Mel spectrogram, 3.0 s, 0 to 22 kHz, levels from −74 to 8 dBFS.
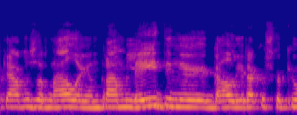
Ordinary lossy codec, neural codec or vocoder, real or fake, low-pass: MP3, 96 kbps; none; real; 10.8 kHz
